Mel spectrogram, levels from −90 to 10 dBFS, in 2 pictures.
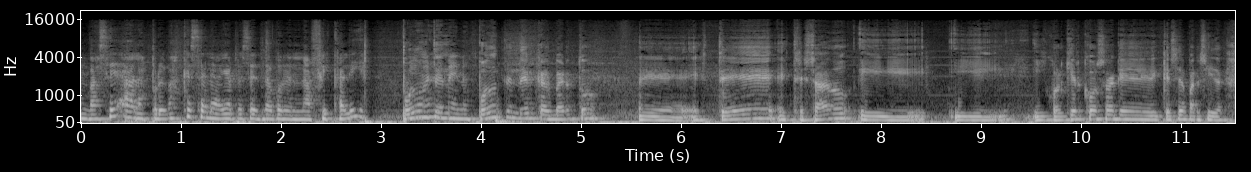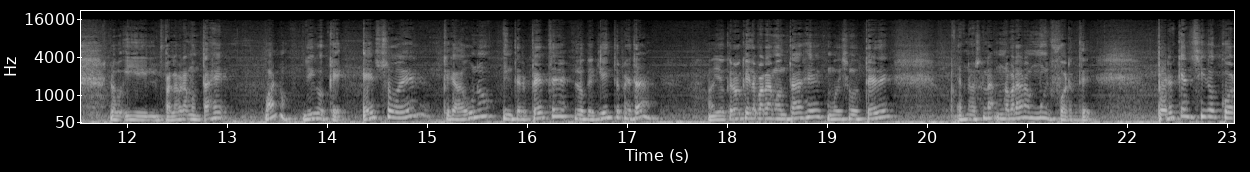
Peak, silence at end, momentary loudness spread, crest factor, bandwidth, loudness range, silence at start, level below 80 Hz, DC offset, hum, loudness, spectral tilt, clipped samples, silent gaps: -4 dBFS; 0 s; 5 LU; 18 dB; 16 kHz; 1 LU; 0 s; -32 dBFS; 0.3%; none; -23 LUFS; -5.5 dB/octave; under 0.1%; none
